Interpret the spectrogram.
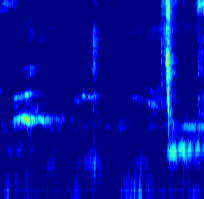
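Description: Close-miked chewing of a mouthful of rice, with soft wet mouth noises and one sharp click near the end.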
